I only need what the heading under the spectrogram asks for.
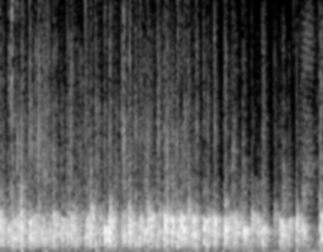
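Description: An audience applauds steadily, a dense patter of many hands clapping at once, loud and unbroken for the whole stretch with no voices over it.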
